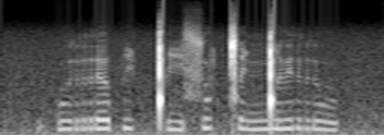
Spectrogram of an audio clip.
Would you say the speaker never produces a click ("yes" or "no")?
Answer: no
